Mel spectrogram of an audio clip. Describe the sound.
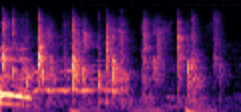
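An audience claps for a group member being introduced on stage: a handful of sharp, uneven hand claps with talking underneath.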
